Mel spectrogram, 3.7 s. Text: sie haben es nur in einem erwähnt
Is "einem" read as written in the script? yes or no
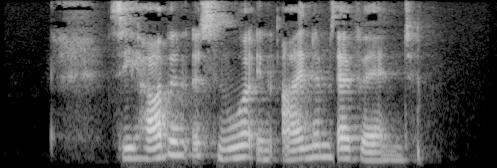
yes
